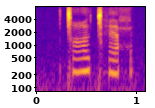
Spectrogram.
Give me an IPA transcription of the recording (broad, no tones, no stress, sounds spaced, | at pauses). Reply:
ǀ ɑ ʊ̯ ǀʰ æ ħ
